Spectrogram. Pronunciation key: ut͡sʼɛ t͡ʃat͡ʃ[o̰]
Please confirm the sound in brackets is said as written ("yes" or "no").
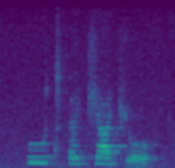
yes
